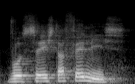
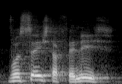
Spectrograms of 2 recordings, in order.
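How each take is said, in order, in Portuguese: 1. A voz cai no final. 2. A voz sobe no final. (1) "e isso ser uma afirmação" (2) "E isso virar uma pergunta"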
